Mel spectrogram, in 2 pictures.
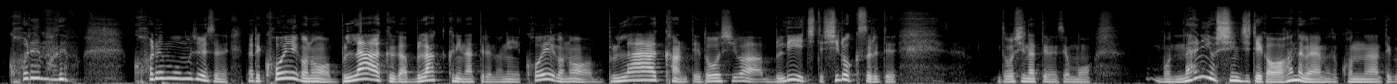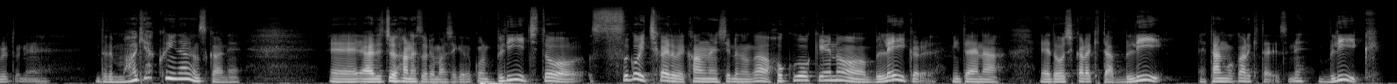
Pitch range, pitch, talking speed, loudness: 120-190 Hz, 135 Hz, 420 characters per minute, -20 LUFS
